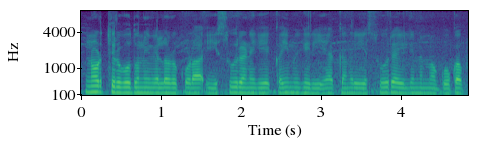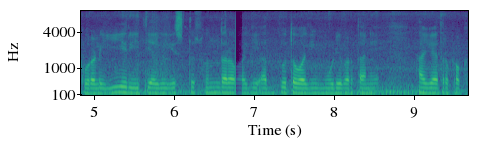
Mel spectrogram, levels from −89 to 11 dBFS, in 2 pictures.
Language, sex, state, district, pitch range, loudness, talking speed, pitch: Kannada, male, Karnataka, Belgaum, 130-140 Hz, -24 LUFS, 150 wpm, 135 Hz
